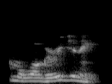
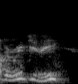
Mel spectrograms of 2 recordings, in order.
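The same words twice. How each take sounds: First: Said in the usual way. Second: Higher, rising, lightly mocked confusion; mild mock bafflement, pitched up; puzzled echo. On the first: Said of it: "I say". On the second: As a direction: repeat "Wogorigini?" like a baffled stranger. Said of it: "And they say".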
